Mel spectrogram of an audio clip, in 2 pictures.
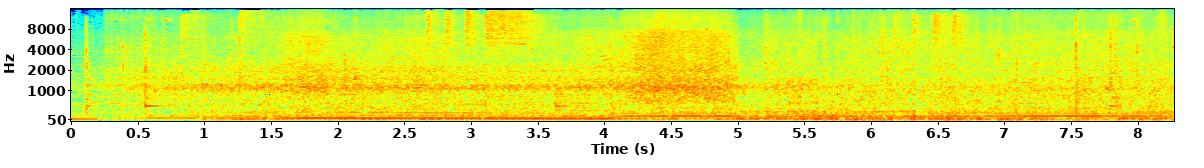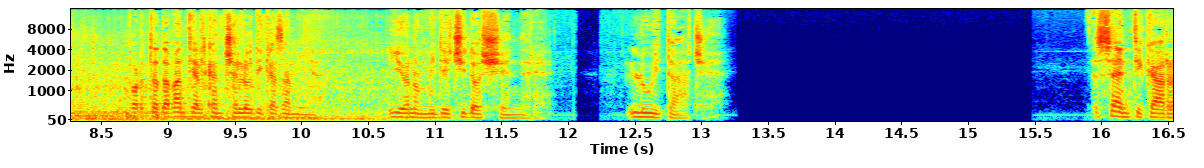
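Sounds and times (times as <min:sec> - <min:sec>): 
car engine humming while shifting into gear and driving off: 0:00.0 - 0:11.2
speech: 0:08.9 - 0:13.2, 0:16.0 - 0:16.5.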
